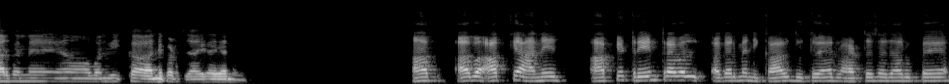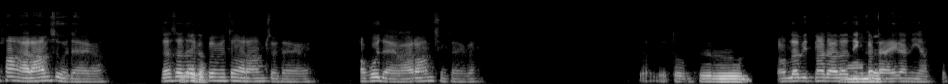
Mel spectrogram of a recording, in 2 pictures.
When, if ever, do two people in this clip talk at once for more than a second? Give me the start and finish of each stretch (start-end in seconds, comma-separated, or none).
none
